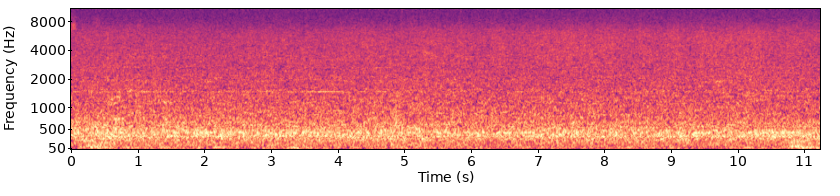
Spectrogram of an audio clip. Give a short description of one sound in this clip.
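Water from a fountain splashes steadily.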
